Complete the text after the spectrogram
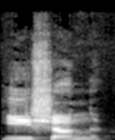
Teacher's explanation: It'll be relative to our comfortable speaking voice. Usually the first tone will be somewhere up, kind of like higher pitch point of the register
